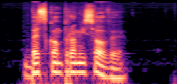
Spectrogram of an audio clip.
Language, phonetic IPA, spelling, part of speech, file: Polish, [ˌbɛskɔ̃mprɔ̃mʲiˈsɔvɨ], bezkompromisowy, adjective, Pl-bezkompromisowy.ogg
